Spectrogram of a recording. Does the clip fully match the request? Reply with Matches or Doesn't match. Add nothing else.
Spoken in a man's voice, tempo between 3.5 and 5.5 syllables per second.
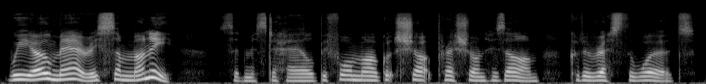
Doesn't match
